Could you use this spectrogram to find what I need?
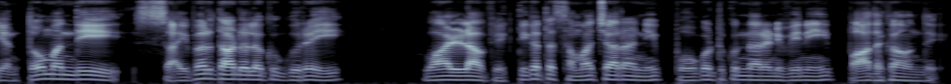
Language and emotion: Telugu, sad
